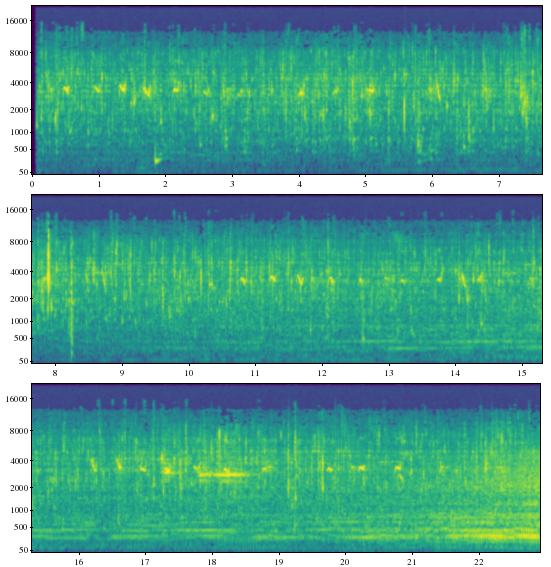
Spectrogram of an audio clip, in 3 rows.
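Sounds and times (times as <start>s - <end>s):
ducklings splashing in water: 0.1s - 22.9s
ducklings peeping: 16.2s - 19.0s, 19.6s - 21.5s.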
